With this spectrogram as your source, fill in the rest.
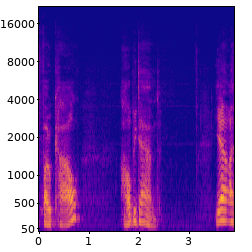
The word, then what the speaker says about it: Focal: comes from Ryan e and he writes it's pronounced focal I'll be damned yeah I think I learned that one the hard way a few years ago because I think I was calling them vocal for many years but no they're French and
